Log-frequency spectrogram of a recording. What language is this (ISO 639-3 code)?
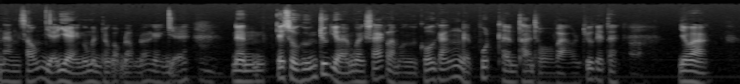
vie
